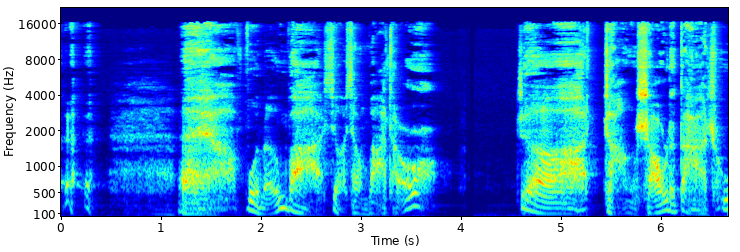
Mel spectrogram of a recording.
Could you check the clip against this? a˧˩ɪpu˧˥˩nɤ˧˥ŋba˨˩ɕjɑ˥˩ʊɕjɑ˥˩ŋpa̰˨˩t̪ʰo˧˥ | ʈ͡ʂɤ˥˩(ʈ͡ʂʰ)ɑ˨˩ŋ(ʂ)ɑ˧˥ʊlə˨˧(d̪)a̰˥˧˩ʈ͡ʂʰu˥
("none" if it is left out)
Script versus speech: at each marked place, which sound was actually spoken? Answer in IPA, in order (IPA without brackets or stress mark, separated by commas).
ʈ͡ʂ, ʂ, t̪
